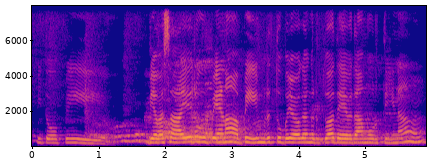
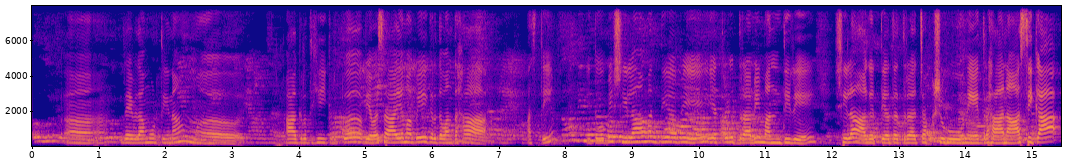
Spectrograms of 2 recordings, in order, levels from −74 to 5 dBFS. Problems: none marked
